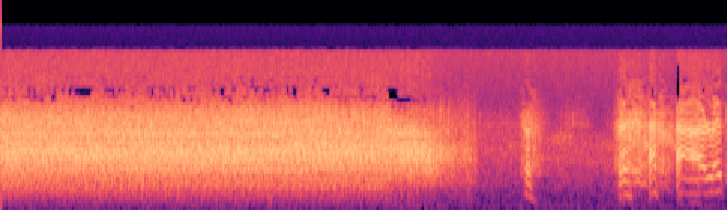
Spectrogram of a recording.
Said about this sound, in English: Gatling guns can wipe out an army.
